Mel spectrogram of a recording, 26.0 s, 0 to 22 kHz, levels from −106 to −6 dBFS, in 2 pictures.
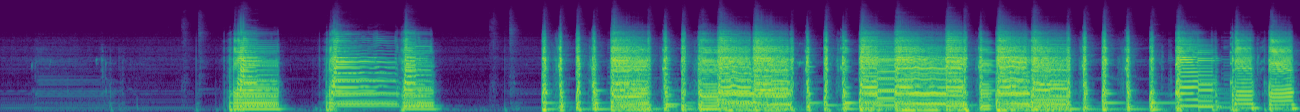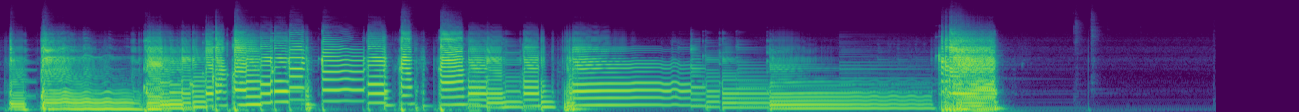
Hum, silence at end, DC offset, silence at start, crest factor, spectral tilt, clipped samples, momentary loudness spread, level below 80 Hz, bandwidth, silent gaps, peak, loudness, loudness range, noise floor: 50 Hz at -50 dBFS; 2.95 s; under 0.1%; 2.3 s; 20 dB; -5 dB/octave; under 0.1%; 12 LU; -36 dBFS; 9 kHz; none; 0 dBFS; -18 LUFS; 7 LU; -73 dBFS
